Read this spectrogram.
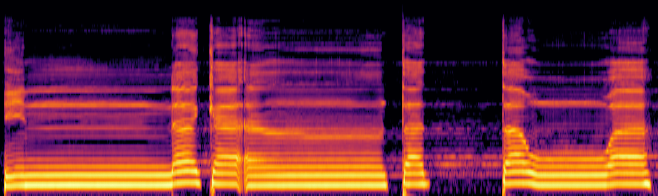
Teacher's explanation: Innaka antat tawwa. Huruf wa kita tahan dan kita tekan karena terdapat tanda tasdid di atasnya. · Huruf wa kita panjangkan dua harakat karena terdapat alif di depannya. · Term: tasydid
